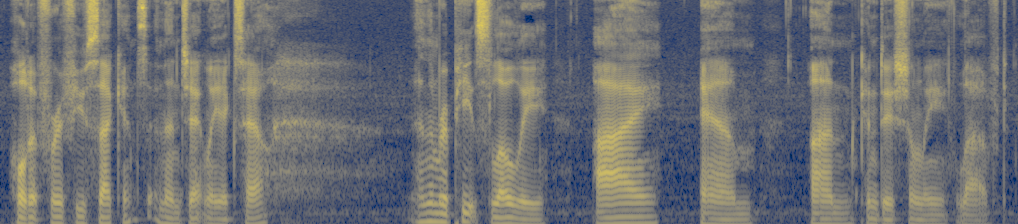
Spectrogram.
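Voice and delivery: soft, calm meditation guide; guided meditation. Acted. Leads a breathing meditation.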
